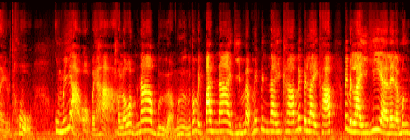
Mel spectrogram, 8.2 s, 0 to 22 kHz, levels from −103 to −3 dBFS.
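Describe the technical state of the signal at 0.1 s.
At 0.1 s, as throughout the clip, the speech carries plainly audible coding damage, heard as grainy, rough texture rather than swirling. This is likely Opus compression in music mode at a rate consistent with 24 kbps, refilling starved bands with folded or noise energy. The full bandwidth is kept, with content extending to 20.2 kHz.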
